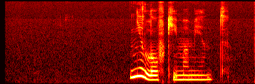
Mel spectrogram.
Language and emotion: Russian, sad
